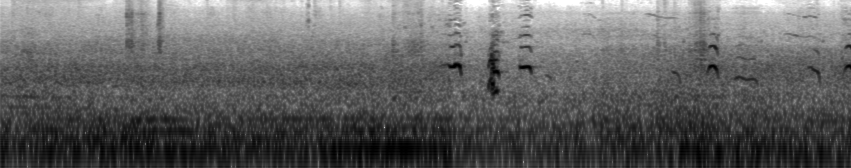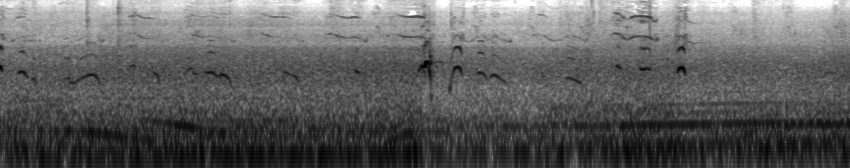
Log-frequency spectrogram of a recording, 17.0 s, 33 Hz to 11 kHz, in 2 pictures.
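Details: A Border Collie at a sheep-herding session on June 1, 2023, in hunt mode during its second run, lets out short, high, thin whimpers and yips scattered over a constant low rumble of wind and background noise.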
